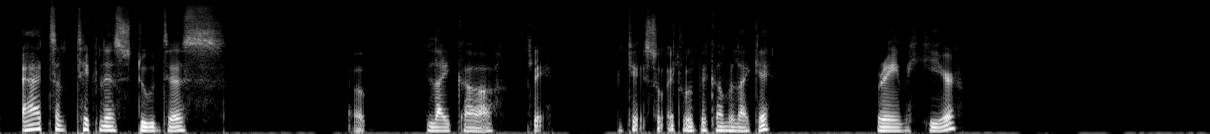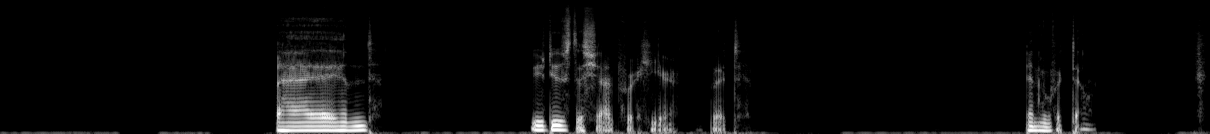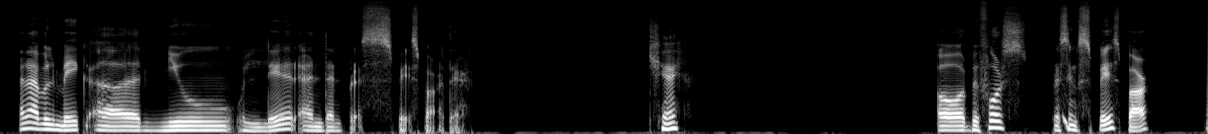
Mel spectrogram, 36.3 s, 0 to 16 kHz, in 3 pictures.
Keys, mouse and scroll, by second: 2.8 alt+click, 8.6 alt+right click, 9.8 alt+click, 10.7 alt+right click, 11.8 alt+click, 16.3 alt+click, 28.1 space, 30.2 alt+right click, 30.5 alt+click, 32.9 alt+right click, 34.6 ctrl+z.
